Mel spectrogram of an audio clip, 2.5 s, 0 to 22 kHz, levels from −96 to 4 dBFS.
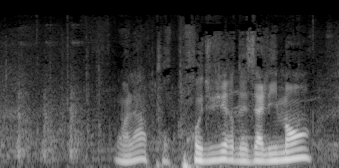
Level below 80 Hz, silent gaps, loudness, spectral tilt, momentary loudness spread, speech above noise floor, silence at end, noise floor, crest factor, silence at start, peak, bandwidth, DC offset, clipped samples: -36 dBFS; none; -20 LUFS; -8 dB/octave; 23 LU; 23 dB; 0.2 s; -42 dBFS; 16 dB; 0.1 s; -4 dBFS; 11 kHz; under 0.1%; under 0.1%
